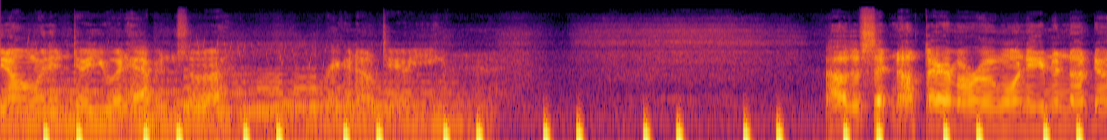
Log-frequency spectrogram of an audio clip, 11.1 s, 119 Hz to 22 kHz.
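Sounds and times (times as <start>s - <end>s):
heartbeat thumps: 0.4s - 8.6s, 9.4s - 10.9s
faint hiss: 3.5s - 10.3s.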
